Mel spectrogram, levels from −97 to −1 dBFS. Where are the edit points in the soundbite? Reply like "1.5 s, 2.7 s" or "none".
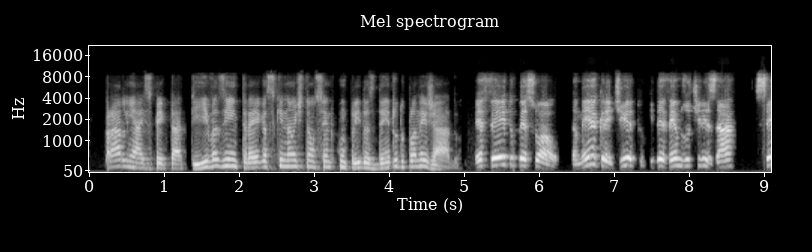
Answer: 5.0 s, 6.3 s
